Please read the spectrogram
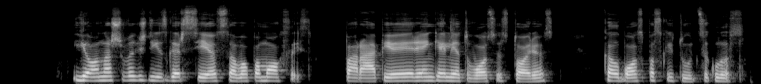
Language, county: Lithuanian, Kaunas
